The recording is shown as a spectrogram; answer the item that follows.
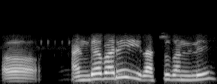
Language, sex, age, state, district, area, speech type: Assamese, male, 30-45, Assam, Darrang, rural, conversation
